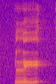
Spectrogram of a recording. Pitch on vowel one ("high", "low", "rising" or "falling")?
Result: rising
